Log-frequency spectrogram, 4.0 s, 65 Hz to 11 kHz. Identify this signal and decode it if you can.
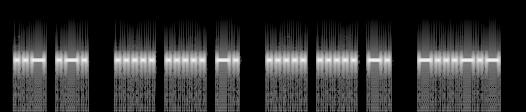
Morse code, heard as a keyed tone, about 38 wpm, 700 Hz. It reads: UR 55N 55N <BK>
